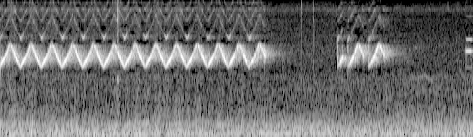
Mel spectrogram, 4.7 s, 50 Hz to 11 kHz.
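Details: Honda Vario 125 LED 2017 scooter with a newly installed MP one-way alarm: a loud warbling siren sweeps up and down about twice a second, stops, then briefly restarts as the armed alarm trips from movement.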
